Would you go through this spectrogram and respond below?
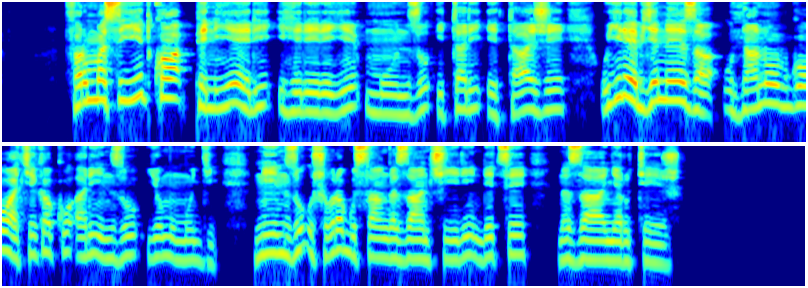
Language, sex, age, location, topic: Kinyarwanda, male, 25-35, Kigali, health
